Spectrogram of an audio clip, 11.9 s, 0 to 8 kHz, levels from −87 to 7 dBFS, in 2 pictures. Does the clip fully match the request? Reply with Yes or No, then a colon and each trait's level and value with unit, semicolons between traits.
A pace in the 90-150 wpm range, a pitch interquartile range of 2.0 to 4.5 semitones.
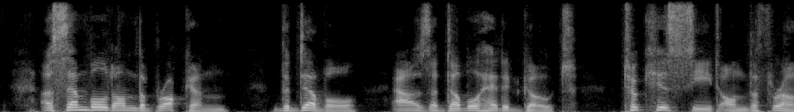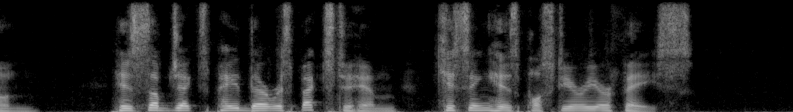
No: average, 140 wpm; wide, 5.6 semitones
